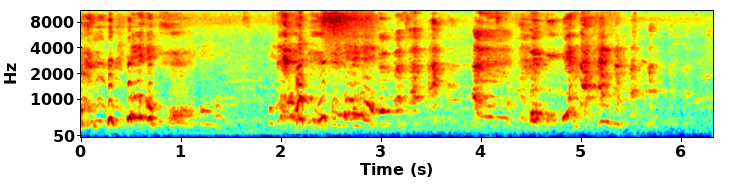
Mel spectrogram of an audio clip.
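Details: Hearty bursts of human laughter and giggling, mixed with speech in a small indoor room.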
